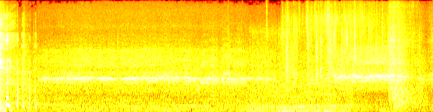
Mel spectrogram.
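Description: Mazda race car driving in iRacing, a steady engine drone with brief tire squeal, faint and distant, opening with a few quick thumps and the engine rising toward the end.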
